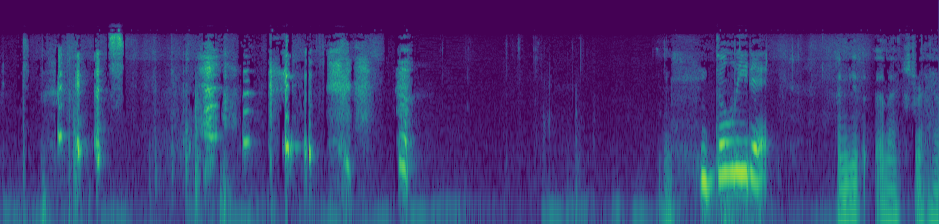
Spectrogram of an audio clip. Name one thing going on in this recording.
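A young woman talks and giggles close to the microphone.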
